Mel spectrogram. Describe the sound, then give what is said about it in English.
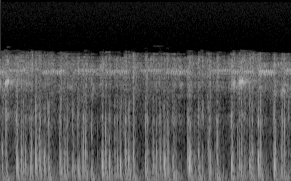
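The horses of the Lone Ranger and Tonto riding through the night, hooves pounding in a quick, steady galloping rhythm, moderately loud, with no voices, carrying on for a few seconds in a muffled, narrow-sounding recording. “A few minutes later, the Lone Ranger and Tonto were riding through the night.”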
